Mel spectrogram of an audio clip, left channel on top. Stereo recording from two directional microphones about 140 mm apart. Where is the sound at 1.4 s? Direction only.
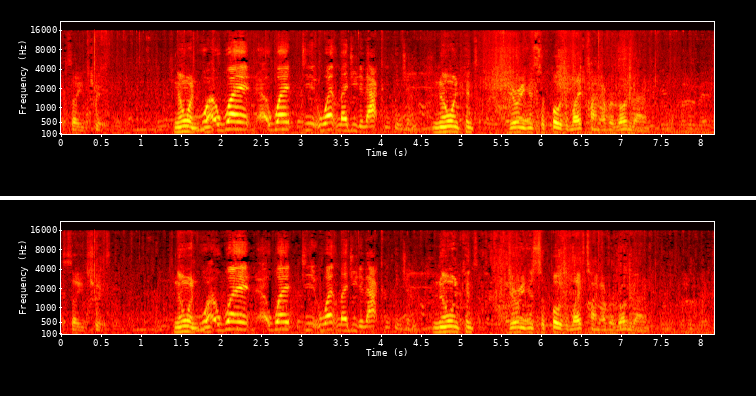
30° right (ahead or behind).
